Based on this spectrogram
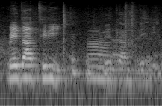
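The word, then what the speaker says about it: Vethathiri: Vedathiri.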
